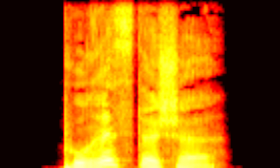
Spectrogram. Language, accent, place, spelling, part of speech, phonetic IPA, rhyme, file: German, Germany, Berlin, puristische, adjective, [puˈʁɪstɪʃə], -ɪstɪʃə, De-puristische.ogg
- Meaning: inflection of puristisch: 1. strong/mixed nominative/accusative feminine singular 2. strong nominative/accusative plural 3. weak nominative all-gender singular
